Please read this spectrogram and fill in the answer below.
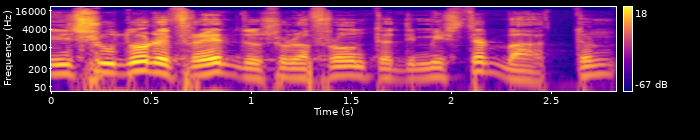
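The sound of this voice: An unforced reading voice carries the clip. Nothing about it sounds strained.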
